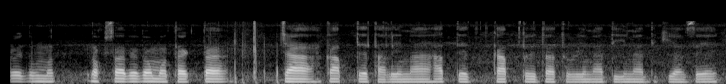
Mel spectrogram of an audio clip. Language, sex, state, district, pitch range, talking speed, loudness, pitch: Nagamese, male, Nagaland, Dimapur, 120-130 Hz, 155 wpm, -19 LUFS, 125 Hz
